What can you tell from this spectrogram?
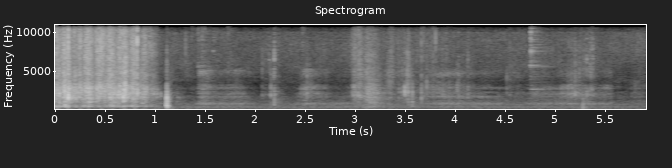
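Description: Hands dredging raw quail in flour: soft rubbing and scraping for about a second, then a single sharp knock, then only faint scattered taps over a low steady hum.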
